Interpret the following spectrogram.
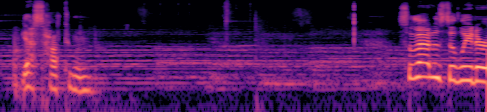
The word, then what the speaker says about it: Khatun: Yes, Khatun. I think they say Hatun, though, right? The K is silent. Yes, Hatun.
